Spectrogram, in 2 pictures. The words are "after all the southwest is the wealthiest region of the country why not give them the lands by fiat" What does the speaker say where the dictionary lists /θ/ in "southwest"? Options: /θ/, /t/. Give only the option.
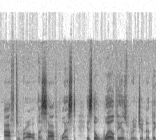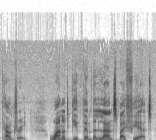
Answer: /θ/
